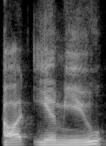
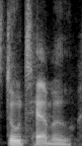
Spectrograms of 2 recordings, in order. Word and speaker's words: Dotemu: way to say it i said dot emu all the time because they were doing old game uh conversions and then i was watching them do a video and they're like dotemu here at dotemu we do this and i'm like i've been saying it wrong my whole entire life um so yeah apparently it's doteemu that's what they call their company but if you say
